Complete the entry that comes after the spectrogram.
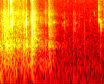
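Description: Andy Capps onion rings crunched up close, a quick cluster of sharp crisp bites and crackles that fade out, then one last crunch at the end, with no voices.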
